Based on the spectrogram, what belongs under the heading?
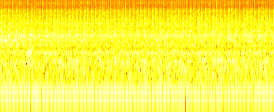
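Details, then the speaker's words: Renault Clio engine idling rough with an uneven, stumbling beat and occasional knocks: a misfire from a bent valve that isn't sealing properly, so the cylinder head must come off and go to the machine shop. "válvula que não tá vedando aí direito então fica aí esse problema no carro"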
